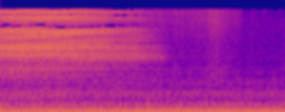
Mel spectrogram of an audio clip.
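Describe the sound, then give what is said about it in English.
A deep breath drawn in through the nose: a steady, airy rush of air that holds for about a second and a half, then thins out and fades. “Release. Inhale deeply.”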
